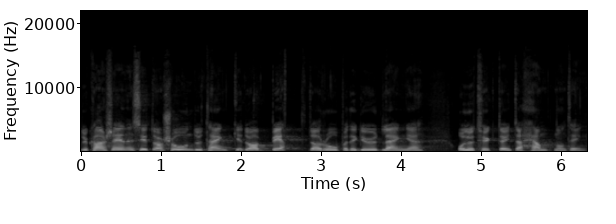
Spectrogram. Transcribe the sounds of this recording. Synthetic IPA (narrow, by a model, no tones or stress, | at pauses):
d̪̥ɵkʰanʂəɛnɛnsɪt̪ɵaʂuːnd̪ɵt̪ʰɛŋkəɖ̪ɵhaɾbɛt̪ːd̪ɵhaɾɾuːpat̪ɪɡʉ̟ːd̪lɛŋːə | ɔd̪ɵt̪ʰʏkːt̪əɪnt̪əhaɦɛnt̪nɔnt̪ʰɪŋː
